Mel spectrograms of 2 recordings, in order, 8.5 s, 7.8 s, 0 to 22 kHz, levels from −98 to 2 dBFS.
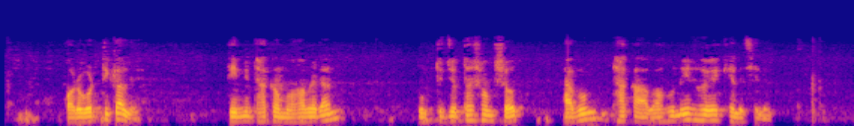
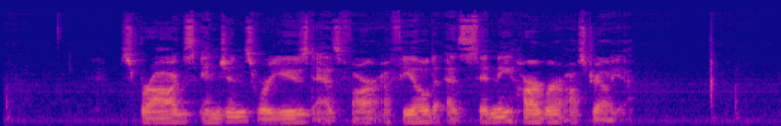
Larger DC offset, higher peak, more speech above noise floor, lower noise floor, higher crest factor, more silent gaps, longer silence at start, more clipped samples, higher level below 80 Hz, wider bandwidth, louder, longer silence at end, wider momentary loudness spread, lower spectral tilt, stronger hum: neither; first, 0 dBFS vs -18 dBFS; first, 40 dB vs 36 dB; second, -57 dBFS vs -74 dBFS; about the same, 18 dB vs 22 dB; neither; first, 0.2 s vs 0.05 s; neither; first, -60 dBFS vs -76 dBFS; second, 7.2 kHz vs 16.5 kHz; first, -18 LUFS vs -38 LUFS; about the same, 0.4 s vs 0.45 s; first, 15 LU vs 10 LU; first, -7.5 dB/octave vs -3.5 dB/octave; neither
